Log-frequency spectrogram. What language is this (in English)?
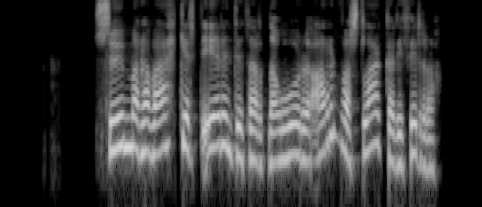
Icelandic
